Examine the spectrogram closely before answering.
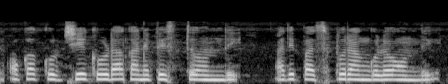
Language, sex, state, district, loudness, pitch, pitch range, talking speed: Telugu, female, Telangana, Mahabubabad, -13 LUFS, 230 Hz, 215-235 Hz, 105 wpm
